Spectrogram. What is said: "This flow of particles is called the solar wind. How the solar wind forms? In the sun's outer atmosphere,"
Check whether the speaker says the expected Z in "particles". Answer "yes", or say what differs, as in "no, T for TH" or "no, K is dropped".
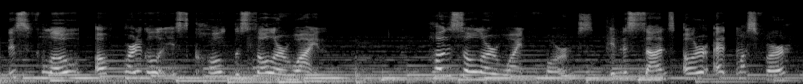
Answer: no, Z is dropped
